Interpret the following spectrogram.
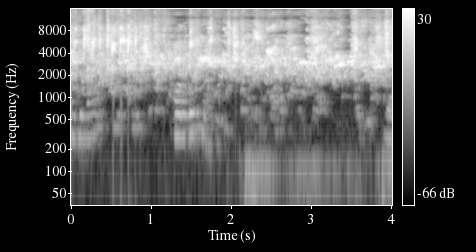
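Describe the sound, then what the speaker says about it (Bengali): A crowd of small birds kept in an indoor bird house, including albino red-eyes, chirps and tweets busily and close by, with someone talking over the chatter. "এখানে অনেক পাখি।"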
